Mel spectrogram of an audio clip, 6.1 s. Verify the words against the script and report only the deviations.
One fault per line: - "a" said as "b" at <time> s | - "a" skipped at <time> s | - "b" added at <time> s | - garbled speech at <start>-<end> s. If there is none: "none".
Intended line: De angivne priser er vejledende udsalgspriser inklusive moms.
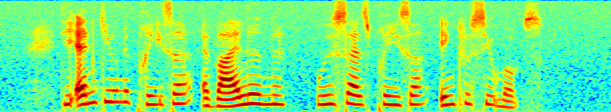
none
